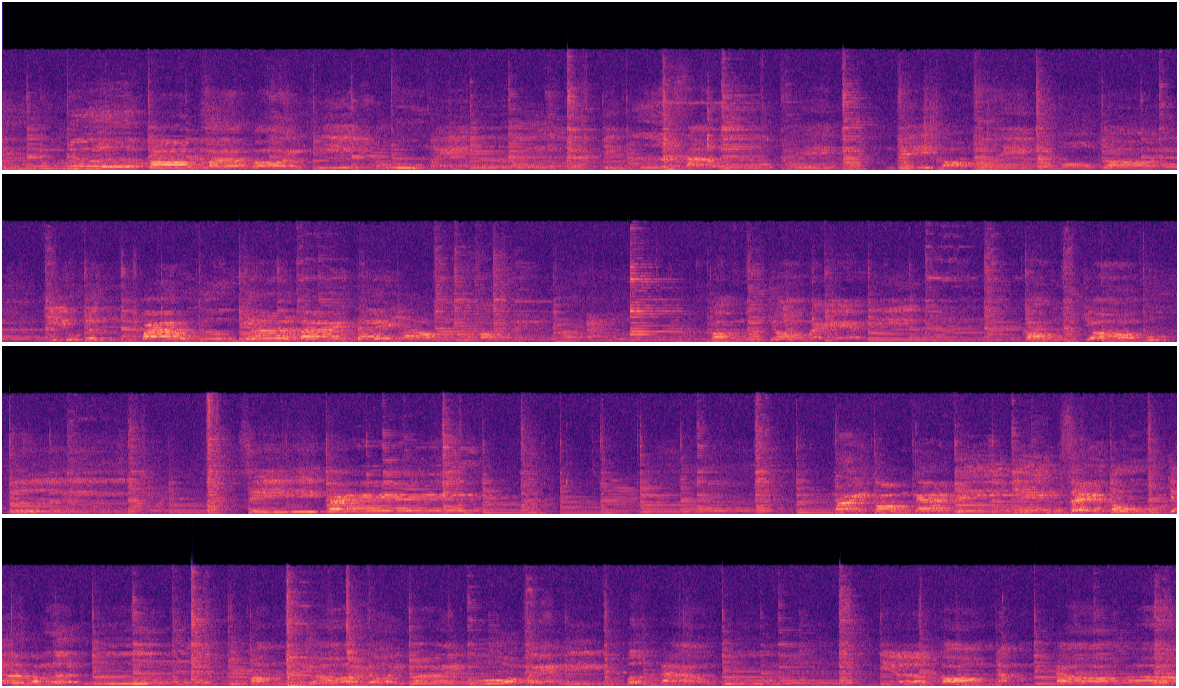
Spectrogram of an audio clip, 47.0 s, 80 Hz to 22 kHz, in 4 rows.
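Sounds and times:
man singing: 0.0 - 46.9
strummed acoustic guitar: 0.0 - 46.9.

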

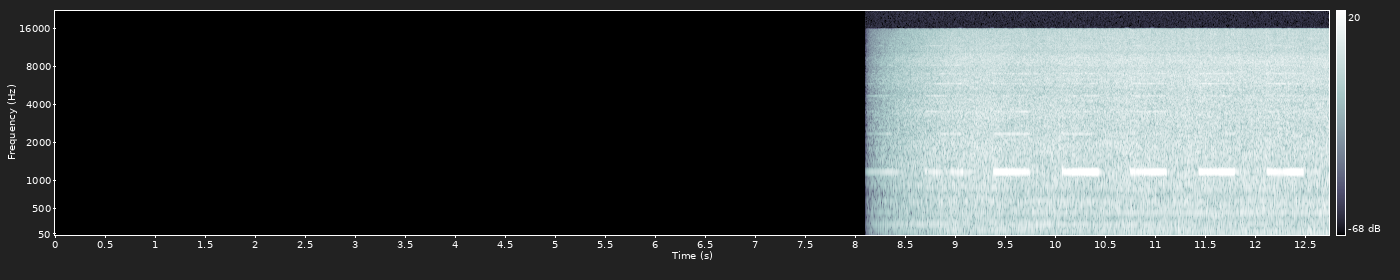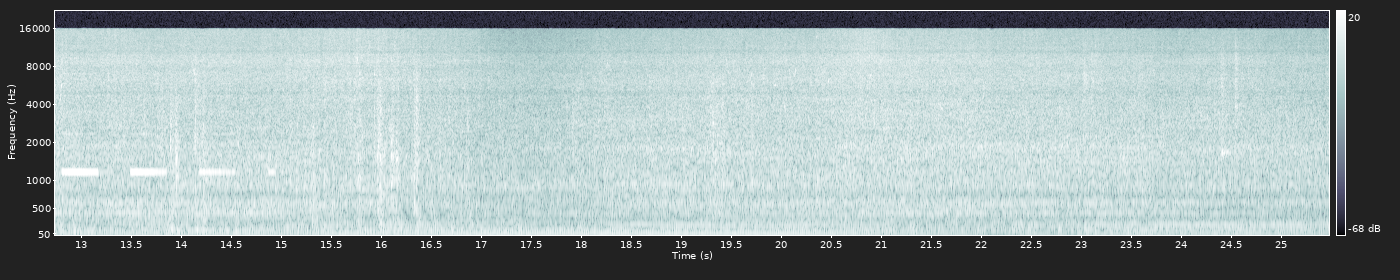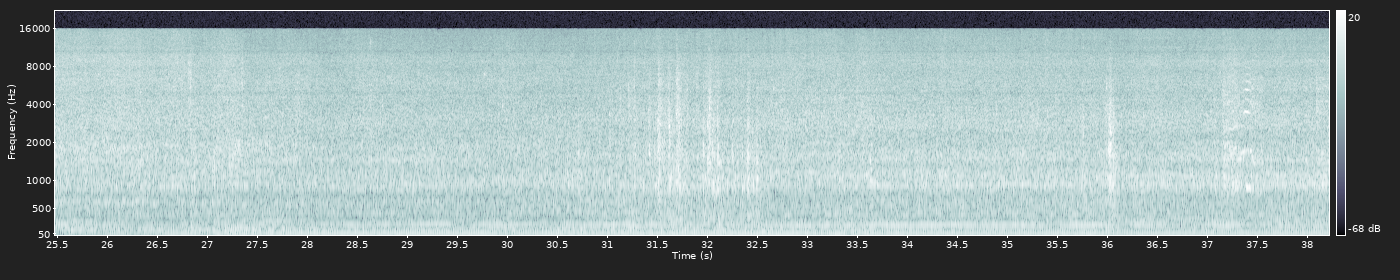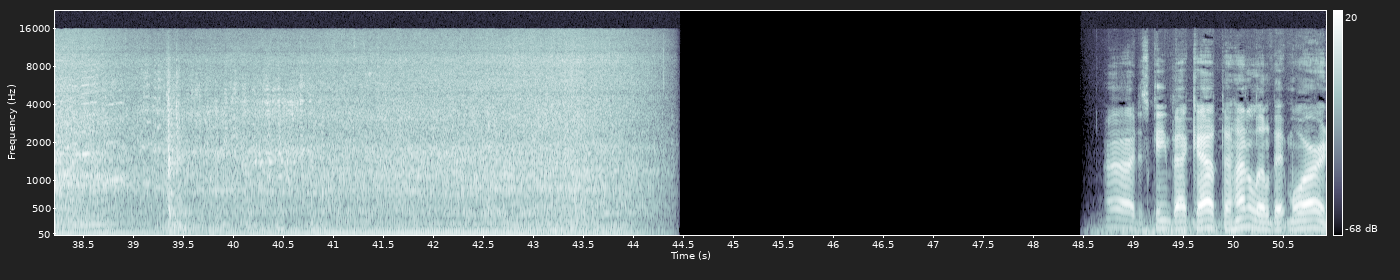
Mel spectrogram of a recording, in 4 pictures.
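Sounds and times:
back-up alarm beeping: 8.1 - 15.1
loader engine running: 8.1 - 44.4.

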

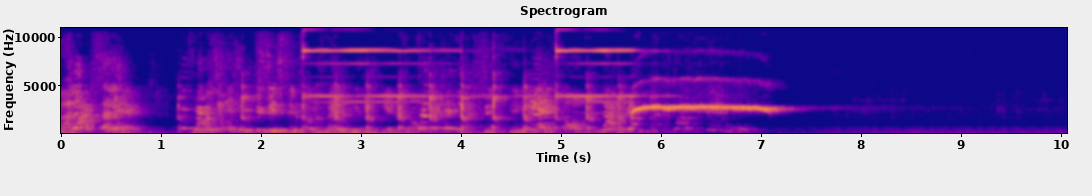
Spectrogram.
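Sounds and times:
voices: 0.0 - 7.2
whistle blown in long high note: 5.7 - 7.6.

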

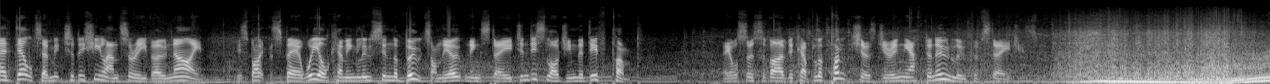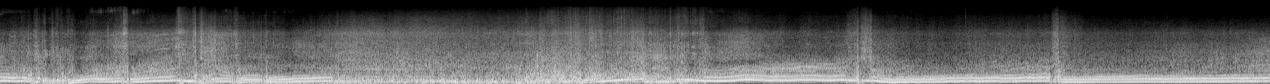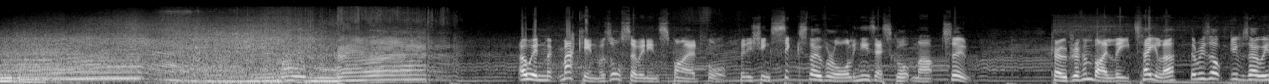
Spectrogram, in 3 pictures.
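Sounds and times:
quick gear changes: 0.0 - 17.2
rally car engine at full throttle: 0.0 - 38.0.

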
